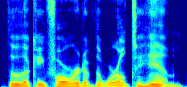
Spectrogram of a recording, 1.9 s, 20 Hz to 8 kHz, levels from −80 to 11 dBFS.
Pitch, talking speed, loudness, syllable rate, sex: 130 Hz, 255 wpm, -15 LUFS, 5.9 syllables/s, female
